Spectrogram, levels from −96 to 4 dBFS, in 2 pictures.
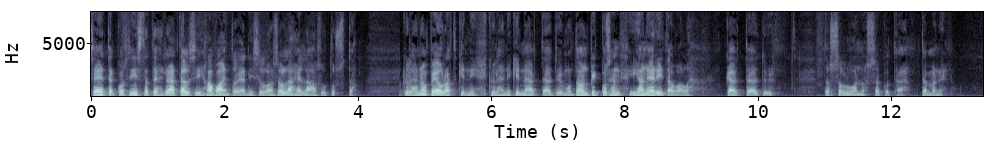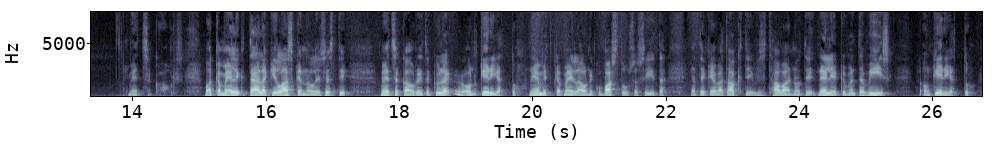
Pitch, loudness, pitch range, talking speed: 125 Hz, -20 LUFS, 115-140 Hz, 120 wpm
